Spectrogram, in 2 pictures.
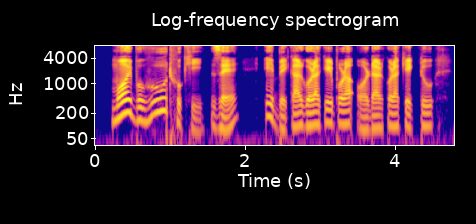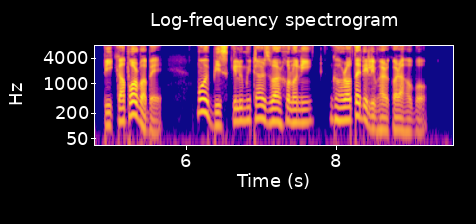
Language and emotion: Assamese, happy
